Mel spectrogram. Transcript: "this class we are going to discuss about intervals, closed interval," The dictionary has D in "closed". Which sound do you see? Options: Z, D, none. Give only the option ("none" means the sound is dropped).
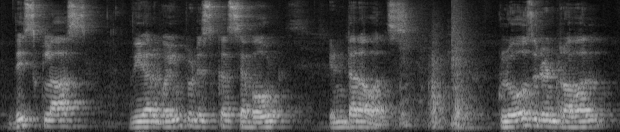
D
